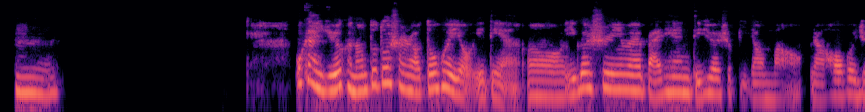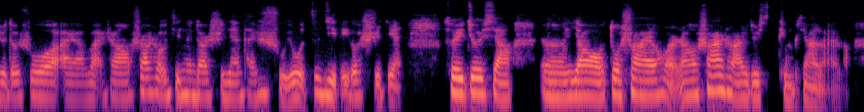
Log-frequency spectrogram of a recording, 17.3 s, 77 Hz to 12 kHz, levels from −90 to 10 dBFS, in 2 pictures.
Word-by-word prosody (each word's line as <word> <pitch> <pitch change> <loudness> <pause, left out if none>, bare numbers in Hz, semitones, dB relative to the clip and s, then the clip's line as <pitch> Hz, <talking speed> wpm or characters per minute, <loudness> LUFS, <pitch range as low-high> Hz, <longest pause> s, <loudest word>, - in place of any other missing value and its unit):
嗯。 185 -2 -2 2.4
我 285 - +2
感 270 -8 +4
觉 210 +4 +5
可 235 -4 +1
能 195 +1 +3
多 260 - +1
多 285 +2 +3
少 245 -5 0
少 190 -2 +2
都 215 +5 +2
会 225 -5 +4
有 170 - -2
一 150 - -3
点。 150 -4 -5 0.2
嗯， 160 -1 -3
一 - - -1
个 225 +2 +3
是 225 0 +1
因 215 0 +1
为 205 -1 +2
白 175 -5 -1
天 190 0 -1
的 150 -3 -3
确 175 0 -2
是 180 - -8
比 - - -18
较 145 -1 -8
忙， 145 0 -10
然 140 -1 -7
后 160 +2 -2
会 170 0 -5
觉 150 -2 -4
得 150 +1 -3
说， 155 -2 0
哎 145 0 0
呀， 140 0 -5
晚 145 +2 -5
上 150 -2 -2
刷 180 -1 0
手 180 - -2
机 170 - -4
那 165 0 -2
段 155 -1 -1
时 155 - -6
间 145 0 -4
才 150 -3 -8
是 175 - -4
属 175 - -4
于 - - +2
我 150 - +2
自 185 - -5
己 165 -3 +2
的 - - -7
一 - - -1
个 155 - 0
时 165 - -3
间， - - -4 0.4
所 185 - +3
以 175 - +9
就 180 +1 +4
想， 155 -4 +2 0.3
嗯， 155 -1 0
要 160 -2 +6
多 170 0 +2
刷 165 -1 +3
一 - - +5
会， 165 0 +1
然 - - +1
后 165 +1 +1
刷 205 +3 +5
着 195 - +1
刷 145 -4 +3
着 145 - -1
就 145 - 0 0.2
停 - - -6
不 - - -9
下 - - -3
来 - - -7
了。 - - -17
165 Hz, 280 characters per minute, -23 LUFS, 155-190 Hz, 2.4 s, 以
